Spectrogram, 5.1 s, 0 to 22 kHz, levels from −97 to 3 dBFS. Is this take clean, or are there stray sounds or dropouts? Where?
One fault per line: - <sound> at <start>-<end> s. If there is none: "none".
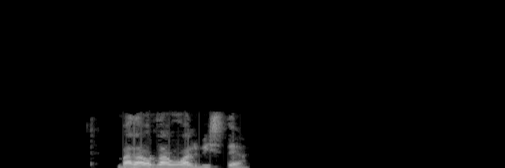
none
